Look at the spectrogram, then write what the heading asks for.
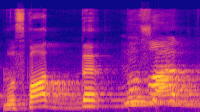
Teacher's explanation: میم کے بعد صاد حروف مستعلیہ میں سے ہے اس لیے صاد کو پر یعنی موٹا پڑھیں گے. آگے دال حروف قلقلہ میں سے آ رہا ہے اس لیے قلقلہ کریں گے.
